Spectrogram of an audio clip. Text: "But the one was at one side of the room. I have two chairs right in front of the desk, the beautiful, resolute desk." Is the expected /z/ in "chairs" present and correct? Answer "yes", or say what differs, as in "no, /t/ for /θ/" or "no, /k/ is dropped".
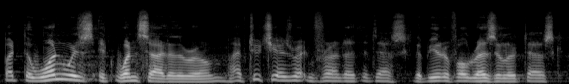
yes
